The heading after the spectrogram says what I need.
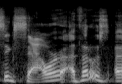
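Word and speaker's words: Sig Sauer: It's pronounced six sour. I thought it was I always thought it was six sawyer.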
